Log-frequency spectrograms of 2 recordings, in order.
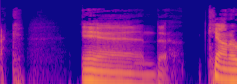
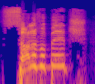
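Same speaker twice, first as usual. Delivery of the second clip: high, raised mock fury; outraged exclamation; 4 dB louder than usual. Gunman about to shoot the driver window, outraged. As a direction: blurt the insult as anger boils over.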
